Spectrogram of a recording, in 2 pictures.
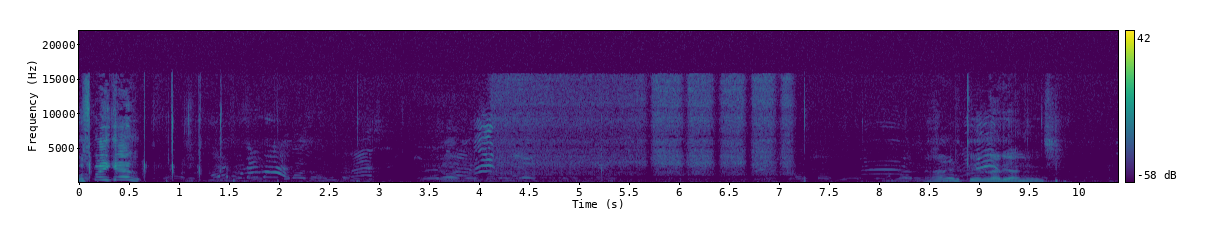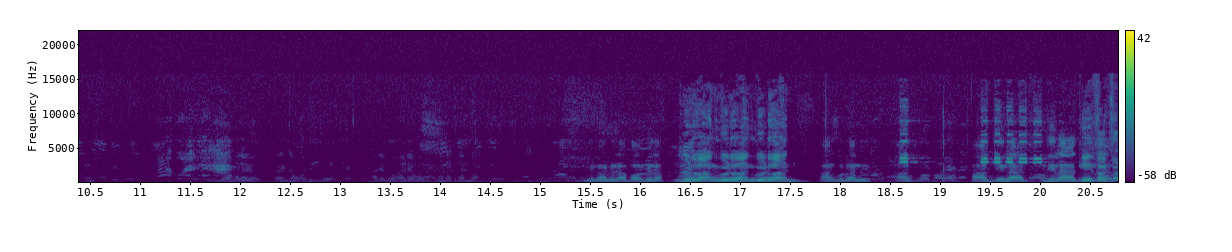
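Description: Young girls shout and call to each other across an open field.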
